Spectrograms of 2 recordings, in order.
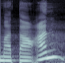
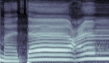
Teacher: ketika ketemu sama ba bunyinya jadi bunyi mim sukun, jadi am. Jadi bukan mata'an tapi mata'am. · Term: iqlab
